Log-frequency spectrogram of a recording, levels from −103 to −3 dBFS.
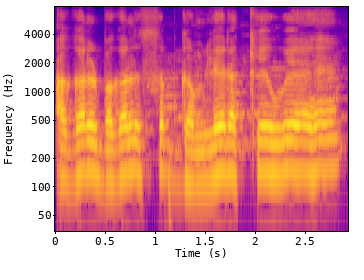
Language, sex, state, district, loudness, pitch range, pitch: Hindi, male, Uttar Pradesh, Lucknow, -15 LUFS, 140-150 Hz, 145 Hz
